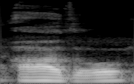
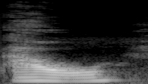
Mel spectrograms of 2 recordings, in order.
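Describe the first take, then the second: First: Said in the usual way. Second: "ao" with the D swallowed; dropped D. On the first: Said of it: "instead of saying". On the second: Shown as a demonstration. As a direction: say "ao", leaving out the D. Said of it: "you'd say".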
